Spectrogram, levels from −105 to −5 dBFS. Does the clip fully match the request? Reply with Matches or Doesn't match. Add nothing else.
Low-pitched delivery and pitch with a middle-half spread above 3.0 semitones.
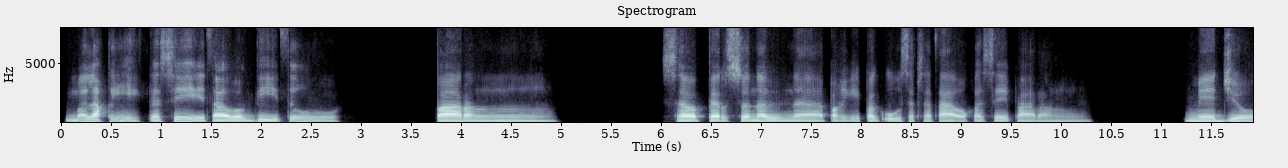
Doesn't match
